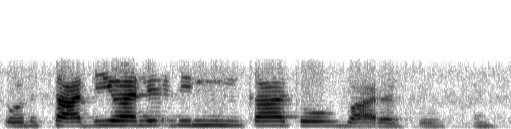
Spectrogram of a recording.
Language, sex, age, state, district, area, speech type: Hindi, female, 18-30, Madhya Pradesh, Harda, urban, conversation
